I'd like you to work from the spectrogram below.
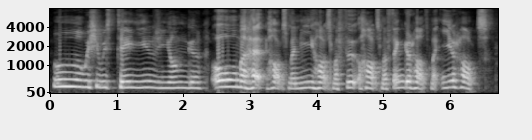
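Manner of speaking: put-on grumpy old man. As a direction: groan through every ache like an old fart. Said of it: "waking up like some saggy arse old fart".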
